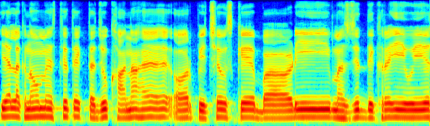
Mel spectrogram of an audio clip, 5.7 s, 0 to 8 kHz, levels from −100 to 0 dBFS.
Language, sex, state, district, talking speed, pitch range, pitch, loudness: Hindi, male, Uttar Pradesh, Lucknow, 180 wpm, 130-140 Hz, 135 Hz, -13 LUFS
